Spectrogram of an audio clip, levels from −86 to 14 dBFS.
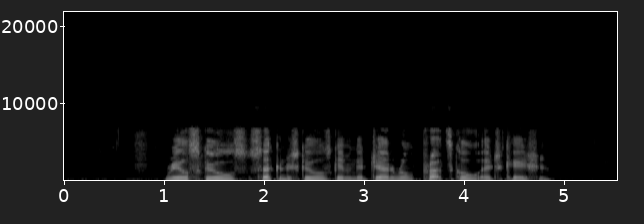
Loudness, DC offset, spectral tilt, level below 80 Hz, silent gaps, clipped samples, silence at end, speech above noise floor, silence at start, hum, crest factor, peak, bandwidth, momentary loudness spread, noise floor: -42 LUFS; under 0.1%; -5 dB/octave; -68 dBFS; none; under 0.1%; 0.7 s; 43 dB; 1 s; none; 22 dB; -22 dBFS; 7.2 kHz; 8 LU; -85 dBFS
